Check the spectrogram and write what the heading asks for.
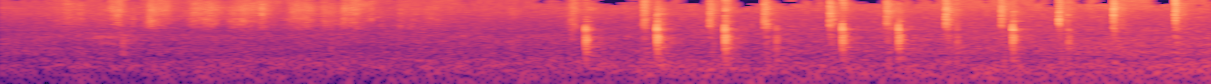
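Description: Stone roller crushing and grinding ingredients on a flat stone grinding slab: a low grinding rub, with a run of sharp clicks and cracks about three a second over the second half.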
